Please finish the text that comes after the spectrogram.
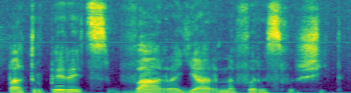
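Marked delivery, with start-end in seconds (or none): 2.3-3.4 quiet fading refrain. Acted. Repeated refrain, second take, fading.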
